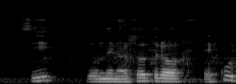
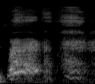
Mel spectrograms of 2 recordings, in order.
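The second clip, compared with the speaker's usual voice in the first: imitando al exorcista; 5 dB quieter, faster than usual. Retold or imitated. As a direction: mimic a strained, high-pitched exorcism cry. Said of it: "pero él lo decía así". (chillido agudo imitando al exorcista)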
